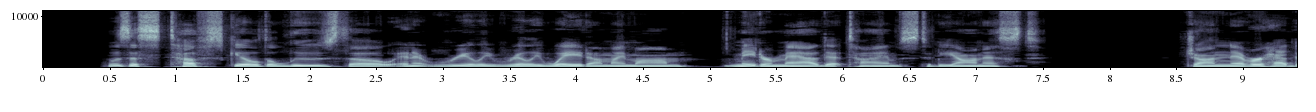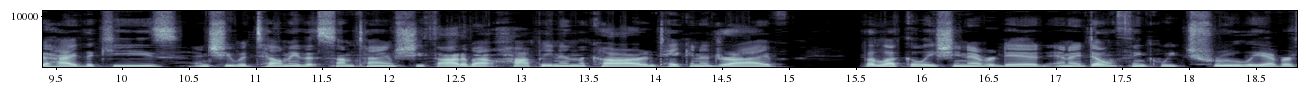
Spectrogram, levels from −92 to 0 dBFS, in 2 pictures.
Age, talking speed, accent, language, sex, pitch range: 30-49, 200 wpm, American, English, female, 150-180 Hz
